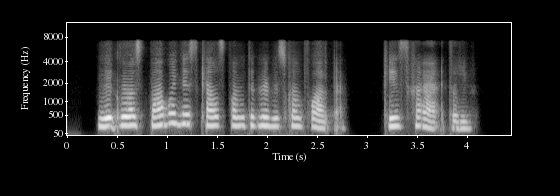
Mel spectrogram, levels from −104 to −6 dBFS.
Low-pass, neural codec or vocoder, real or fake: 7.2 kHz; codec, 16 kHz, 0.5 kbps, FreqCodec, smaller model; fake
